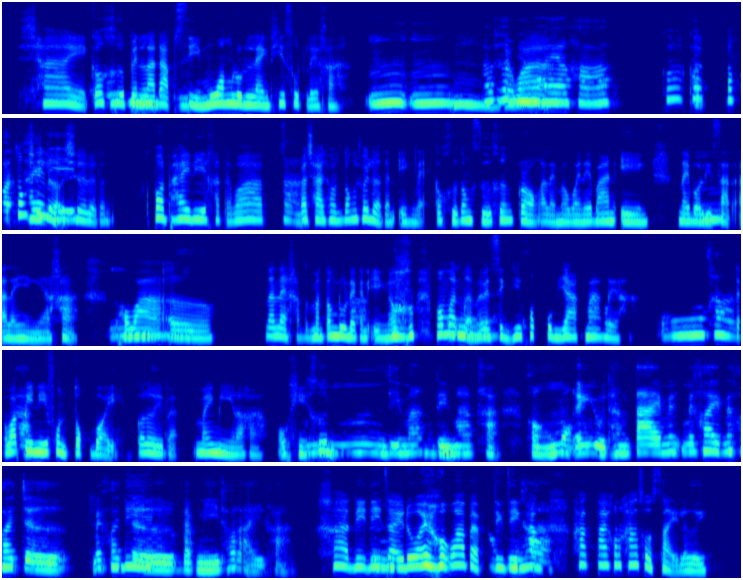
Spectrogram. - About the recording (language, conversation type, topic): Thai, unstructured, อะไรคือสิ่งที่ทำให้คุณรู้สึกขอบคุณในชีวิต?
- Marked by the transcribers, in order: tapping; laughing while speaking: "เนาะ"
